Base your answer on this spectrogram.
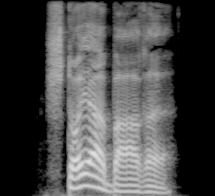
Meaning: inflection of steuerbar: 1. strong/mixed nominative/accusative feminine singular 2. strong nominative/accusative plural 3. weak nominative all-gender singular
- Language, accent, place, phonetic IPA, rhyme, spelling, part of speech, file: German, Germany, Berlin, [ˈʃtɔɪ̯ɐbaːʁə], -ɔɪ̯ɐbaːʁə, steuerbare, adjective, De-steuerbare.ogg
